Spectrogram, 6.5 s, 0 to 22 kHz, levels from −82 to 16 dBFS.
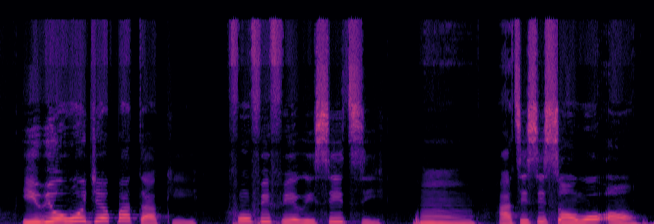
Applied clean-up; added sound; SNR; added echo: none; none; none; none.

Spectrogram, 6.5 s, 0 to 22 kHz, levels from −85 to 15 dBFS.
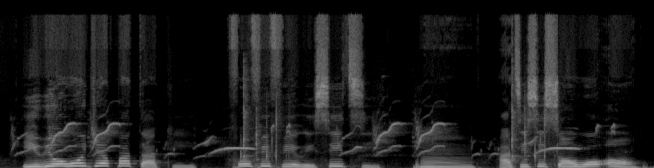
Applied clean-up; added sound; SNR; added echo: none; Crushing + Chirp, tweet; 14 dB; none.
